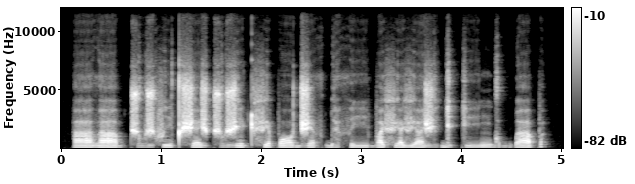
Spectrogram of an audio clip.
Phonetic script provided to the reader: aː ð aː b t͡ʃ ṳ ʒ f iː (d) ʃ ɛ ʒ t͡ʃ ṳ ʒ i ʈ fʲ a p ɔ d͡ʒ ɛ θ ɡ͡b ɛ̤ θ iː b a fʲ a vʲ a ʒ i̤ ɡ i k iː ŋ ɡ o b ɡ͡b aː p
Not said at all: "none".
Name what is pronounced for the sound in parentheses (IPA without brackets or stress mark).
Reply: t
